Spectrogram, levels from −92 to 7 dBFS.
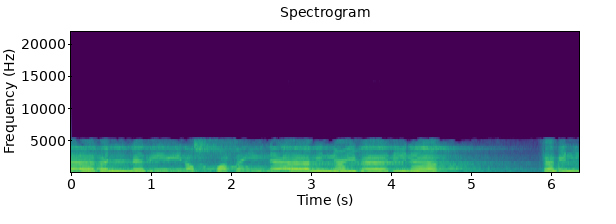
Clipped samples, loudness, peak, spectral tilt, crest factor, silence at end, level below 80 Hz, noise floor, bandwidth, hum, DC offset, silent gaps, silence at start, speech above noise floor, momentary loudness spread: under 0.1%; -16 LUFS; 0 dBFS; -10.5 dB/octave; 16 dB; 0 s; -48 dBFS; -42 dBFS; 5.4 kHz; none; under 0.1%; none; 0 s; 27 dB; 10 LU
